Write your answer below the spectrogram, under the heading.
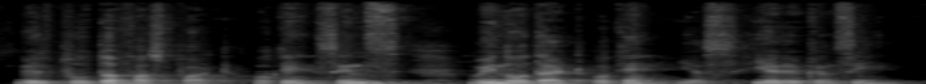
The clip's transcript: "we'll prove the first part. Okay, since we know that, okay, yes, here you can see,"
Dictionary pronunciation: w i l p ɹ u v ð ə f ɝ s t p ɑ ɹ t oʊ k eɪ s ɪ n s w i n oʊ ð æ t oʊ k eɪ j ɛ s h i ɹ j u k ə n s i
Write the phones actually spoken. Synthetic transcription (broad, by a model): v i l p ɹ u v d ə f ɝ s t p ɑ ɹ t oʊ k eɪ s ɪ n s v i n oʊ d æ t oʊ k eɪ j ɛ s h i ɹ j u k ə n s i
